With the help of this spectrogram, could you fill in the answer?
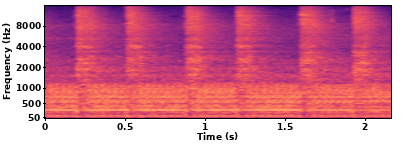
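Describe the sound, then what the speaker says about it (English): A diaphragm pump moves cold waste motor oil, chugging loudly and close in a steady rhythm of about four strokes per two seconds, each stroke a bright hissing pulse over a constant low drone. "this pump is chugging along, even with straight oil"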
